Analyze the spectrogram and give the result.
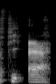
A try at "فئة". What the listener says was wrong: Pas, toi, tu fais فئة. Tu fais un عين.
